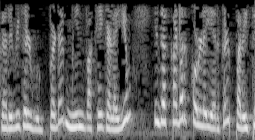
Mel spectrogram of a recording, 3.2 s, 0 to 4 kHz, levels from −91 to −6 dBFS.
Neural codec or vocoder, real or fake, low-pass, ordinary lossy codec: none; real; 3.6 kHz; none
